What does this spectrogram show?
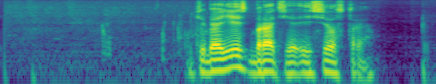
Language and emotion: Russian, neutral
